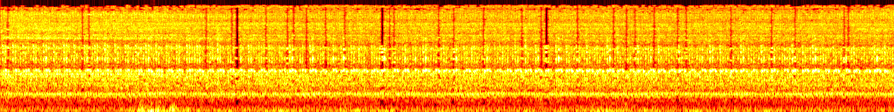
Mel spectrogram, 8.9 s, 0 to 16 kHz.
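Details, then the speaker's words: Rover 45 idling after storage, head rebuilt a few years ago but original camshafts and cam followers kept: steady idle with a light, quick ticking on top. Owner attributes the tapping to the camshafts and followers not being replaced. "but the tight-fisted bugger won't buy new cam followers and new camshafts that's the reason why it sounds a little bit tap to flattery"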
